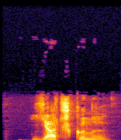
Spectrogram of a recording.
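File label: "ятшкыны", Komi, male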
